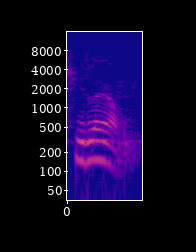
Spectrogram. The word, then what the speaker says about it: Hillel: Accent is on the last syllable. Hillel. The word means to praise. Praise. It's also the name of some of the more important, better known sages of old. Hillel the First, Hillel the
